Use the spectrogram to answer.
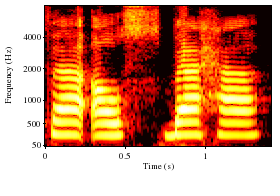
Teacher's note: کلمت فَأَصْبَحَ میں حرف الصاد ہے اور صاد حروف التفخیم میں سے ہے، تو ہم یہ حرف کو بھاری آواز میں اور منہ پھلا کے پڑھیں گے. کیونکہ اس پہ جزم ہے، لہذا ہمیں صاد کو ظاہر کرنا ہے.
